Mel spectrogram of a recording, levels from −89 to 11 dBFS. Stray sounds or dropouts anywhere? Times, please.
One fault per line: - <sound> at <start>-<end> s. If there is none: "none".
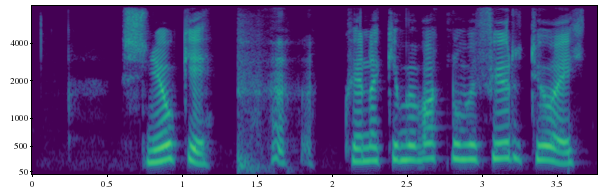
- laugh at 1.4-1.9 s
